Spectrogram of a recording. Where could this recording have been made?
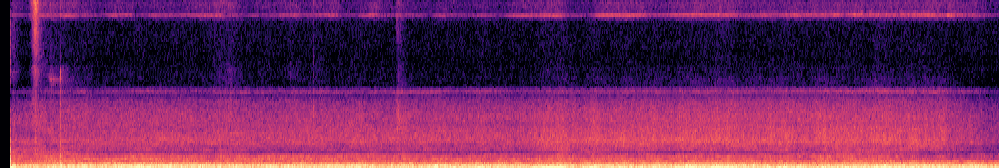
in an elevator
